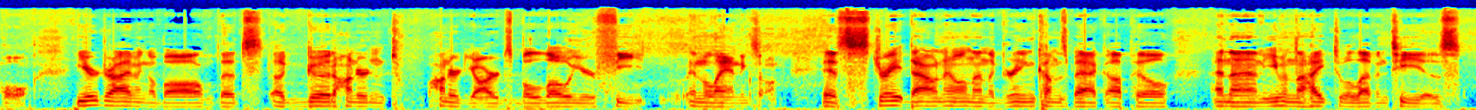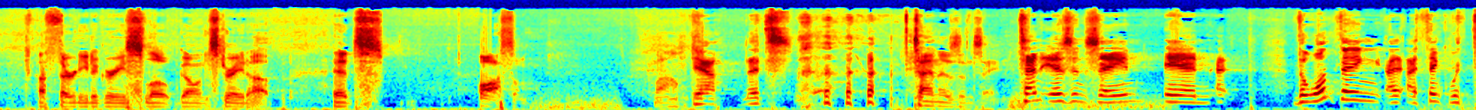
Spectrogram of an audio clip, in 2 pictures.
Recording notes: Masters preview live from Fairways of Woodside.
